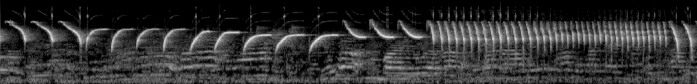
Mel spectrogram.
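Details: Canary in strong song, a long, tight rolled trill used as a master recording: a series of loud descending whistled sweeps, then an extended, very rapid, even buzzing trill held for about three seconds.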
